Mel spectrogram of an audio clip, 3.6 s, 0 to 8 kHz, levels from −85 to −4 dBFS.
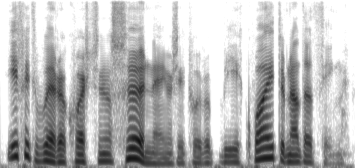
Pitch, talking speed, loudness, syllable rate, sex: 120 Hz, 220 wpm, -19 LUFS, 6.1 syllables/s, male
